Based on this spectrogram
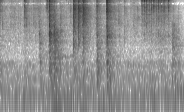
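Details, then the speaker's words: Specialized Fat Boy fat bike after straightening the bent derailleur hanger and adjusting the barrel adjuster: light freewheel ticking, crisp shift clicks, quiet chain; drivetrain running and shifting cleanly. "seems to be working good now"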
